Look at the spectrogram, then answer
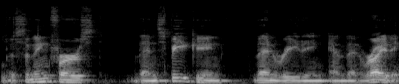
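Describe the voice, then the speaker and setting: A man with a Canadian accent at a moderate pace, pitch swinging very widely, with audible room echo. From Canada. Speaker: English teacher. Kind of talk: tutorial. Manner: casual, repetitive with fillers.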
